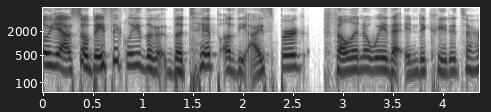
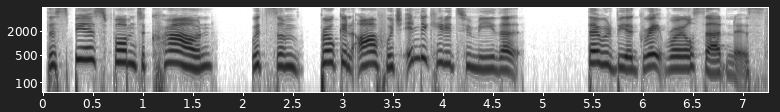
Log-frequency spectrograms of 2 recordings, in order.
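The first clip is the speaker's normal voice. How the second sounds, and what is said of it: Put-on posh accent, slipping. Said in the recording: “That accent fell off really quick. ... it was pretty good. ... It was more posh than”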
